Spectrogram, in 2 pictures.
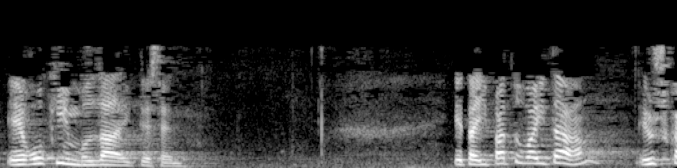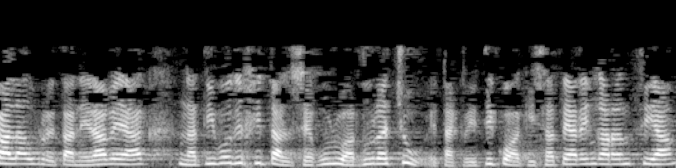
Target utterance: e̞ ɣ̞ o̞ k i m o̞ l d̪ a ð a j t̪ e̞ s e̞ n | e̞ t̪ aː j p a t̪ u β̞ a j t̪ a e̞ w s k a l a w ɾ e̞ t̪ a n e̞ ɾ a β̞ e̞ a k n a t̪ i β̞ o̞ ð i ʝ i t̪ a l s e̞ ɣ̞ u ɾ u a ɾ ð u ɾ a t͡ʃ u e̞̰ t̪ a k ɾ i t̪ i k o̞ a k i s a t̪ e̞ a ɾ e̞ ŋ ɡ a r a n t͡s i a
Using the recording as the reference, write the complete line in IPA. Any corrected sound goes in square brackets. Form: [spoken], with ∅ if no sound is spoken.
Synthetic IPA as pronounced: e̞ ɣ̞ o̞ k i m o̞ l d̪ a ð a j t̪ e̞ s e̞ n | e̞ t̪ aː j p a t̪ u β̞ a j t̪ a e̞ w s k a l a w [r] e̞ t̪ a n e̞ ɾ a β̞ e̞ a k n a t̪ i β̞ o̞ ð i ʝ i t̪ a l s e̞ ɣ̞ u ɾ u a ɾ ð u ɾ a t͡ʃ u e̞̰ t̪ a k ɾ i t̪ i k o̞ a k i s a t̪ e̞ a ɾ e̞ ŋ ɡ a r a n t͡s i a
